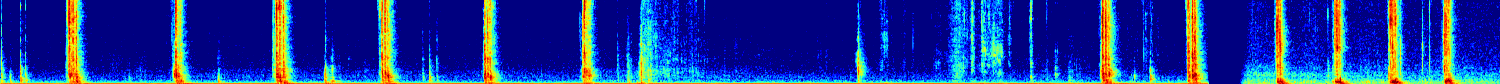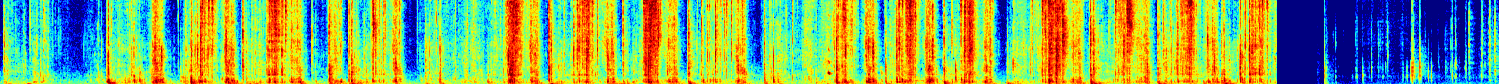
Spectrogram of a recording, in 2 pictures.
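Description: Slime pressed and squeezed by hand. For the first twelve seconds there are single sticky pops about once a second over a low steady hum. After that the hum stops and the sound becomes dense crackling and popping as a glossy slime is kneaded and poked.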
